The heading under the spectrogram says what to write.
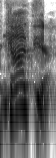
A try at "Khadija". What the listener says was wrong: The J is silent in many languages, so it throws people off. Khadija.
